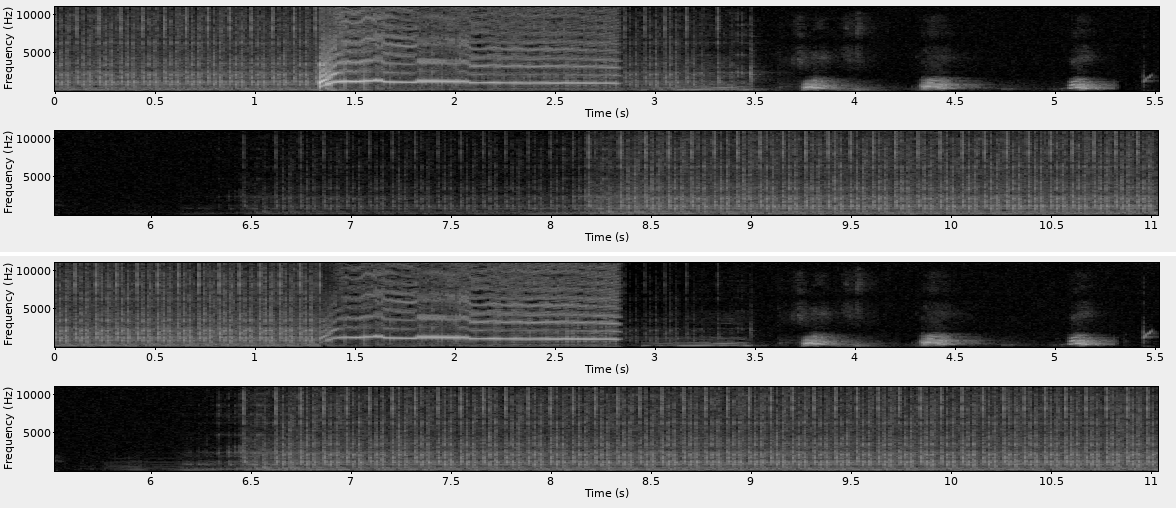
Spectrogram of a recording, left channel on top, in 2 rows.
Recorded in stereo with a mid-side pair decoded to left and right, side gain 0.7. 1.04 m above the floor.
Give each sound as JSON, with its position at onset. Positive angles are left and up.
{"t": 1.3, "sound": "a scream", "azimuth_deg": 70}
{"t": 2.9, "sound": "a dog barking", "azimuth_deg": 5}
{"t": 5.4, "sound": "dripping", "azimuth_deg": -25}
